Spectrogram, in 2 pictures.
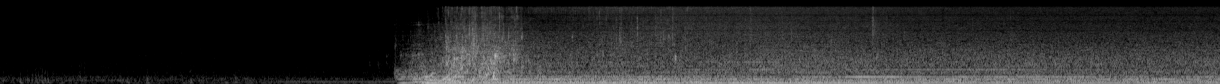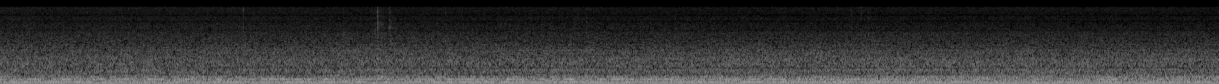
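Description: Near silence, then about four seconds in a jetted bathtub's whirlpool jets switch on with a sudden surge: the pump motor hums steadily under the rush of churning, foaming water.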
